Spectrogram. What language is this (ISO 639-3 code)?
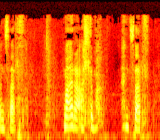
cym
